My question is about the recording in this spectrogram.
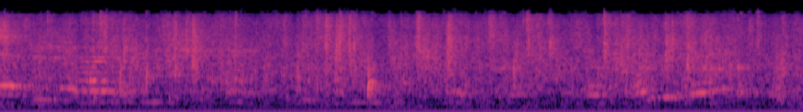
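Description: Faint, distant voices murmuring in a large room, well away from the microphone, over low room tone. There is a brief click about three and a half seconds in.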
